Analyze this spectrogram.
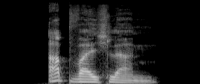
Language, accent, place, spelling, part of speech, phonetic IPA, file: German, Germany, Berlin, Abweichlern, noun, [ˈapˌvaɪ̯çlɐn], De-Abweichlern.ogg
- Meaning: dative plural of Abweichler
